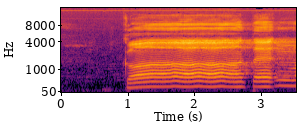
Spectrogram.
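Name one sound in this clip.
A man sings loudly through a microphone with a wavering voice.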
